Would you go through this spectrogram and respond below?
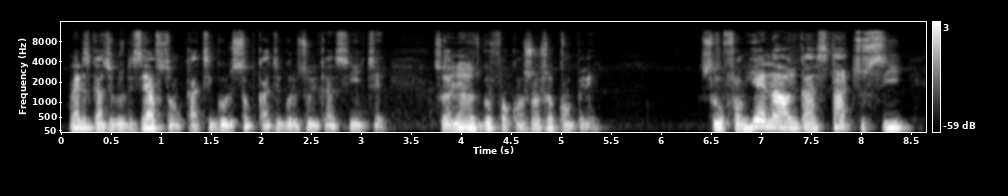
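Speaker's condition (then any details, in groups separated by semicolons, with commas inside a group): No condition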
